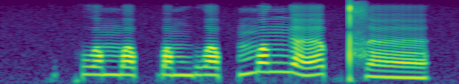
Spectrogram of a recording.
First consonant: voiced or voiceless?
voiceless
